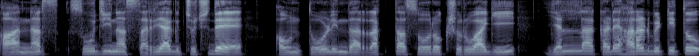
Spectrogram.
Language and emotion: Kannada, disgusted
